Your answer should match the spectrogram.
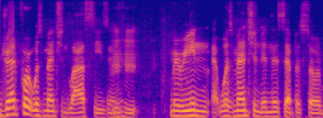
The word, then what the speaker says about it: Meereen: But we got 2 new locations: the Dreadfort and Meereen. Right, that's how it's pronounced.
